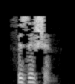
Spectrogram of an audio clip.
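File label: "physician", British English; Time, history; Thời gian, lịch sử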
